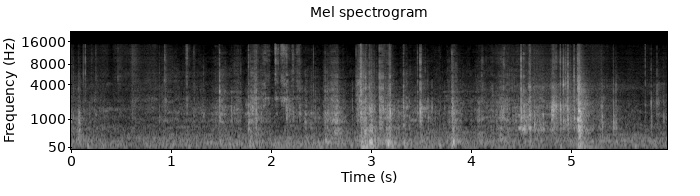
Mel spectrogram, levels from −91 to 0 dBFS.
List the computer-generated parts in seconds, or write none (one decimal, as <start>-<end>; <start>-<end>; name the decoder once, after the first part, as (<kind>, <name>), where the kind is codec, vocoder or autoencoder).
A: 0.0-1.0 (autoencoder, DAC-VAE); 4.6-6.0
